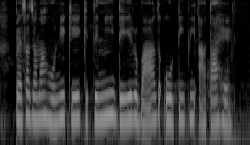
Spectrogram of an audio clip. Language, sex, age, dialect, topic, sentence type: Hindi, female, 18-24, Kanauji Braj Bhasha, banking, question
